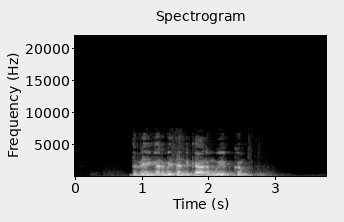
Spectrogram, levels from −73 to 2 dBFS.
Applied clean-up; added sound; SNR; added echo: neural separator model SepFormer DNS4.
